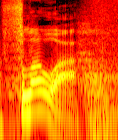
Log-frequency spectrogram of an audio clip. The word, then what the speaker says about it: floor: For example, you might say floor, F-L-O-O-R, a floor. In the South, we add a syllable to that and we call it a floa.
